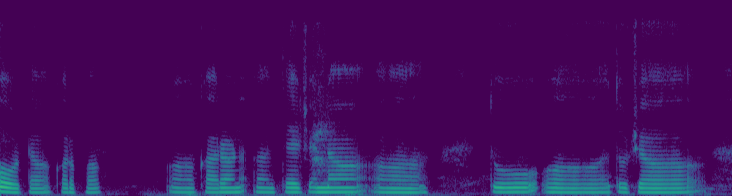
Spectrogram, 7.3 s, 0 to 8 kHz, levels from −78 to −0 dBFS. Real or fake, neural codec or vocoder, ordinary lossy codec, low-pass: real; none; Opus, 32 kbps; 7.2 kHz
